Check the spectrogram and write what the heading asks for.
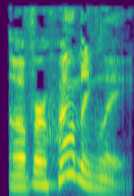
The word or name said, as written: overwhelmingly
